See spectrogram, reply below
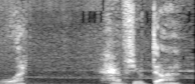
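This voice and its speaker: An actor playing a terse, grave male assassin in a video game, with a gravelly voice and halting delivery. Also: sits low, heavy background noise. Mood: grave, strained. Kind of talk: cinematic video game acting. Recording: loud music over the voice.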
